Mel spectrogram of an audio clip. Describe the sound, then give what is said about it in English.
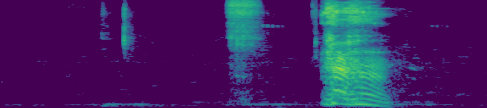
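Two harsh coughing bursts from a person having a coughing fit, a shorter one followed by a louder, raspier one, with a low murmur underneath and quiet pauses between them. “Sorry, I had, like, a coughing fit right now.”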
